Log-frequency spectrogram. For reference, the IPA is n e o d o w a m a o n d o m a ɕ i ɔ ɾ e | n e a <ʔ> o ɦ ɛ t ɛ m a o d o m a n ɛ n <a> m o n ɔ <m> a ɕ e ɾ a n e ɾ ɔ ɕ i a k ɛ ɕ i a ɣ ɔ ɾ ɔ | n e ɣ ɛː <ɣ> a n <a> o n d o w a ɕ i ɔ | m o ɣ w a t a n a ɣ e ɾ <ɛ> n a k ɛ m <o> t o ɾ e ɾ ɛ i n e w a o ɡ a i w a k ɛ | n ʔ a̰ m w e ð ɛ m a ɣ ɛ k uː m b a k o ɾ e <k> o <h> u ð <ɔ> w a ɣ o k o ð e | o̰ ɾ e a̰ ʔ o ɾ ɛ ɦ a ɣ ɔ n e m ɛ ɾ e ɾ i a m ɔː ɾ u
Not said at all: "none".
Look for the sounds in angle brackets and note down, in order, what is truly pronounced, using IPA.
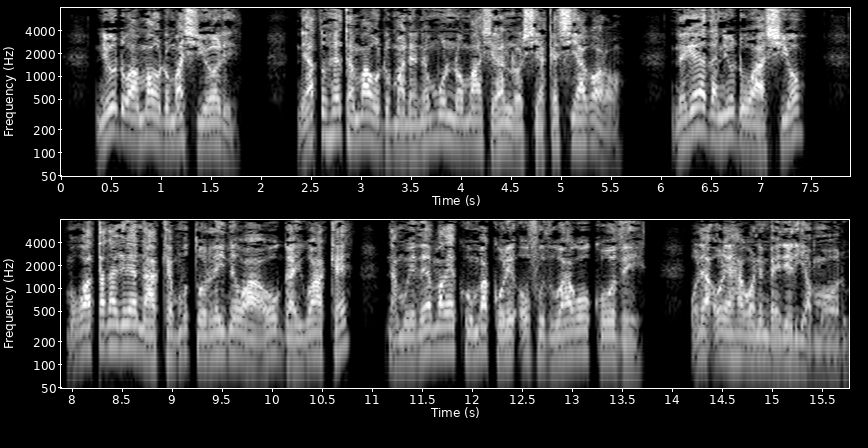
t, ɛ, m, ð, e, ɛ, o, ʔ, f, u

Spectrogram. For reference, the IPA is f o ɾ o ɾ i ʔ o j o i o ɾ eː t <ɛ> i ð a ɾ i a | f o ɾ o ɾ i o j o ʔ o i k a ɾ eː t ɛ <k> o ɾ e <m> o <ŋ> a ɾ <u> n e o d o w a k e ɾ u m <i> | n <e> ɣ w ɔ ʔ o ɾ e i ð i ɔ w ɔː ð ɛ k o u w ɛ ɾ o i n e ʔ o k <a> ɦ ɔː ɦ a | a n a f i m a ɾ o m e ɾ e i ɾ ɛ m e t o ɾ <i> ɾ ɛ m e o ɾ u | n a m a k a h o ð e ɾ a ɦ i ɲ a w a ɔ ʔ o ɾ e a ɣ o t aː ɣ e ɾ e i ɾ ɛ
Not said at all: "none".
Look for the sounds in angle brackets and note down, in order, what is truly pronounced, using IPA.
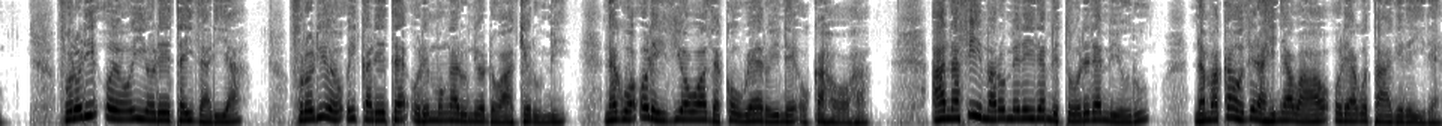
ɛ, ʔ, m, ŋ, u, i, a, a, e

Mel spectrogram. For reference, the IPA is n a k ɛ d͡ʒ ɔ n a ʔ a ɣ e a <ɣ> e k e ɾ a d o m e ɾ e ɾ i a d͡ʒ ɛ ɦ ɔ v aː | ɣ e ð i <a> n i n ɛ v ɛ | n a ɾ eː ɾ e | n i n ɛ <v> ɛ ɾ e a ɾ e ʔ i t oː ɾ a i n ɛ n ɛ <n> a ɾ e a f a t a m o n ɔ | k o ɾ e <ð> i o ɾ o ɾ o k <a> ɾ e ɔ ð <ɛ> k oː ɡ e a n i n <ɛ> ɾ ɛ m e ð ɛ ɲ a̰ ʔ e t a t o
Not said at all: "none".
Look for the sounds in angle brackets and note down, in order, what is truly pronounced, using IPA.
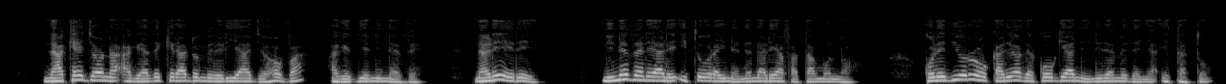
ð, e, v, n, ð, a, ɛ, i

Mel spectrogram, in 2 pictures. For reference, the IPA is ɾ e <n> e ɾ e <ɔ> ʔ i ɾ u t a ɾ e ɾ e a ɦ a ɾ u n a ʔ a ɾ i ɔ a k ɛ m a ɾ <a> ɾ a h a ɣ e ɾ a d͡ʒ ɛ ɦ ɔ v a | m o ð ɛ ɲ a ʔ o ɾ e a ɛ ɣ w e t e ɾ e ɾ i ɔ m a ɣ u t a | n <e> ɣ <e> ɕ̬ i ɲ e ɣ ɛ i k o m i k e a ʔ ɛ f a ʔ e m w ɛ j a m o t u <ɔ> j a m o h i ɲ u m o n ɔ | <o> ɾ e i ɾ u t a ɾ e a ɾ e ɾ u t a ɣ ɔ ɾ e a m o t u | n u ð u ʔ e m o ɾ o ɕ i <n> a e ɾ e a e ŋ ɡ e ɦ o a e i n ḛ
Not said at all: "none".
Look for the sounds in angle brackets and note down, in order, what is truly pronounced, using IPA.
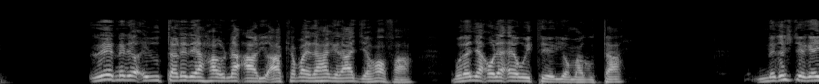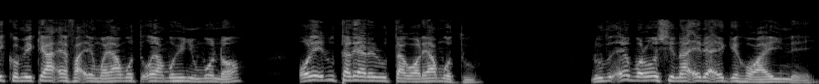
n, ɔ, e, e, e, o, o, n

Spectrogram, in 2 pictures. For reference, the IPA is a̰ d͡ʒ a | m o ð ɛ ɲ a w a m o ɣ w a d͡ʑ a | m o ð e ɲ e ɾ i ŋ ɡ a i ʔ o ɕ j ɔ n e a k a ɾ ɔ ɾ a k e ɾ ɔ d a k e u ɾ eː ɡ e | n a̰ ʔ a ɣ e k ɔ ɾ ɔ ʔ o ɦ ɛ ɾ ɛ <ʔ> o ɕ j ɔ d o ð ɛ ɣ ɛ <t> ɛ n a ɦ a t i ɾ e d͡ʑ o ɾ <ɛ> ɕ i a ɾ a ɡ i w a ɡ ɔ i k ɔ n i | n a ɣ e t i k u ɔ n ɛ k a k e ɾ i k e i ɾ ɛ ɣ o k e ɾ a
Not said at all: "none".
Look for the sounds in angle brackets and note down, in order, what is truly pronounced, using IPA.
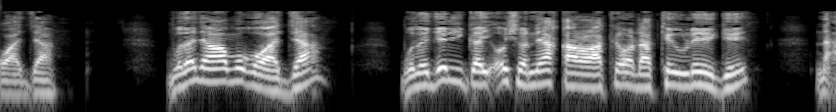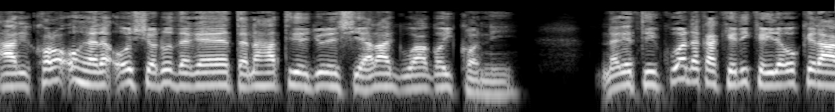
ʔ, t, e

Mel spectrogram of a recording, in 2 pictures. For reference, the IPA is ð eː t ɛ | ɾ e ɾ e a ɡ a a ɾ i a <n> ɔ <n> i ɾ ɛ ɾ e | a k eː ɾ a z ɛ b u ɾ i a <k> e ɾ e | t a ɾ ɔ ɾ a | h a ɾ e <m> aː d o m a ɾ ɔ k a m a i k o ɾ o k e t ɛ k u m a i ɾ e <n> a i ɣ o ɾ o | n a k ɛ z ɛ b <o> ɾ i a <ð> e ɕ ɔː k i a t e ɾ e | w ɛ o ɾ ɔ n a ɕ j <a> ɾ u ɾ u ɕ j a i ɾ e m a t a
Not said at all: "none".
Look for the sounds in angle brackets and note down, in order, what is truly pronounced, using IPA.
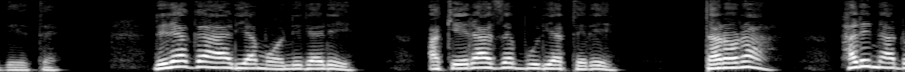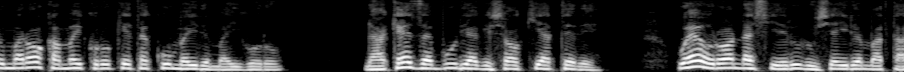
m, n, t, n, m, u, ɣ, e

